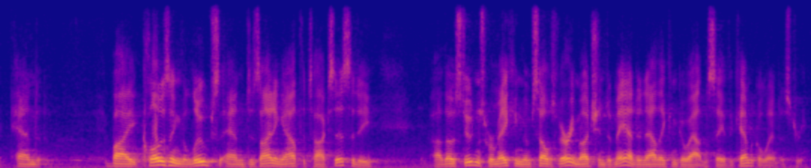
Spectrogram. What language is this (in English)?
English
